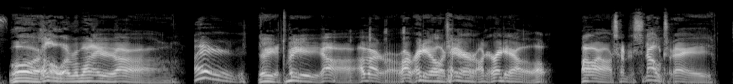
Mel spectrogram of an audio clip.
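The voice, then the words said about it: Exaggerated old-time radio announcer voice. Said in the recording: “imitating? ... radio voice”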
